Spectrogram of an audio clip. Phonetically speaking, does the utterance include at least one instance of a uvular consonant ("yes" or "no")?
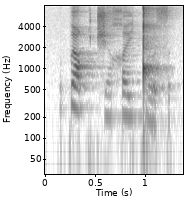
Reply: yes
